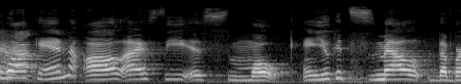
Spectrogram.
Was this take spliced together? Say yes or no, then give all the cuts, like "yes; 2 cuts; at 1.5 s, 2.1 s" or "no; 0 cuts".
no; 0 cuts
